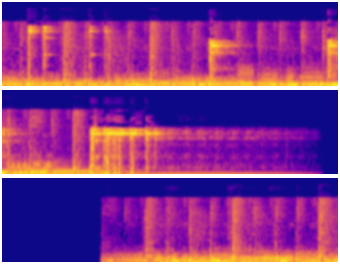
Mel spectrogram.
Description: Dishes are clanging as jazzy music plays in the background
